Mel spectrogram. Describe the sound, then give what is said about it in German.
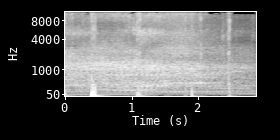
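A truck engine drives past on a busy road in an industrial area at about 8 a.m., a loud steady roar and rumble filling the whole clip, broken by a few sharp clicks. No one speaks. “Lassen wir den LKW mal vor.”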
